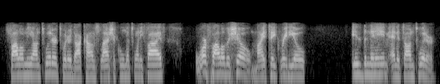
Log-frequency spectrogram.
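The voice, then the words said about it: Strained, fading voice. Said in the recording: “my voice is out of here ... Every fucking week my voice is, like, disappearing.”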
